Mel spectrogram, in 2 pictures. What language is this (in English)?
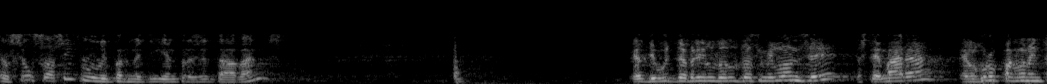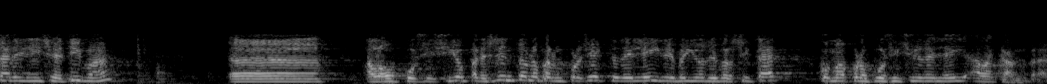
Catalan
